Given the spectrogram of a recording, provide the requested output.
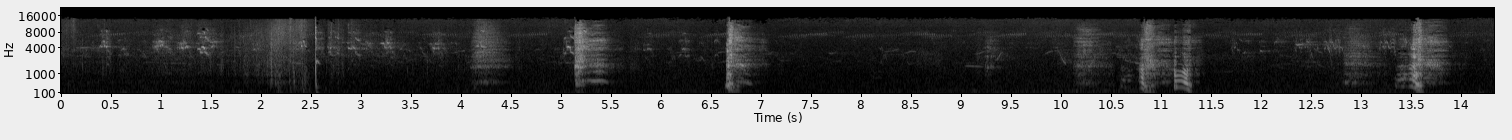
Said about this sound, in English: His determined stride tails off, and his face begins to crumple. He drops to his knees, sobbing.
